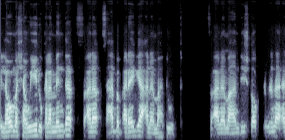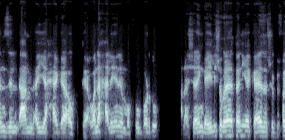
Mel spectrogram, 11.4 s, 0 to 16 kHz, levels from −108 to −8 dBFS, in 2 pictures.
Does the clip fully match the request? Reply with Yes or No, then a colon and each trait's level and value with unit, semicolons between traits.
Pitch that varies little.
Yes: narrow, 2.1 semitones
